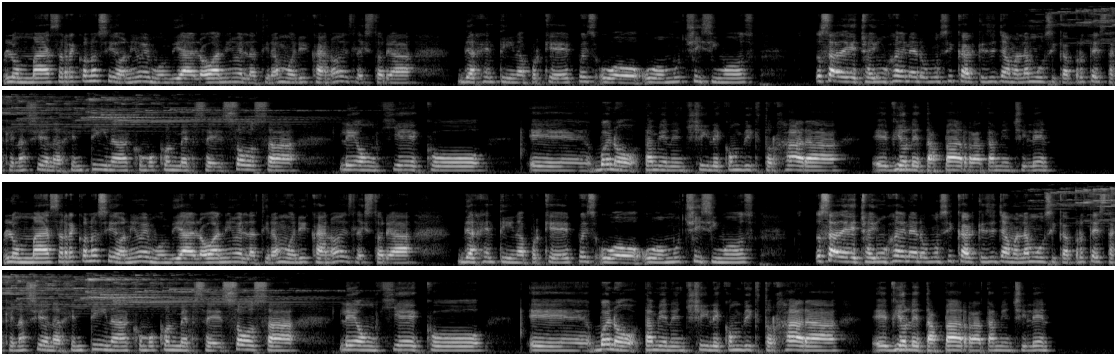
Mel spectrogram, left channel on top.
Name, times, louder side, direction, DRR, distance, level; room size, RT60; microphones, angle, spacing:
voice 1, 0.0-7.5 8.1-15.9 16.4-19.6 19.8-21.6, right 2 dB, 25° right, 0.4 m, -22 dB
Chime, 10.3-14.7, right 8 dB, 70° right, 0.9 m, -32 dB
2.5 x 2.2 x 2.5 m
head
